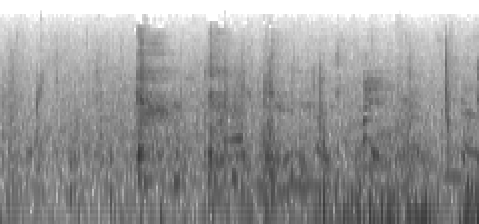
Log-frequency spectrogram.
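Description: Footsteps thud on a wooden deck.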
